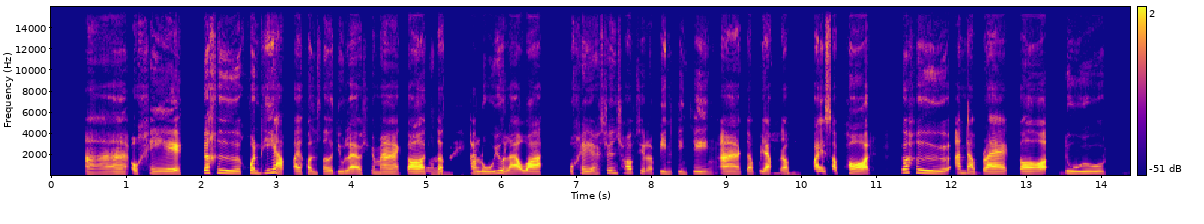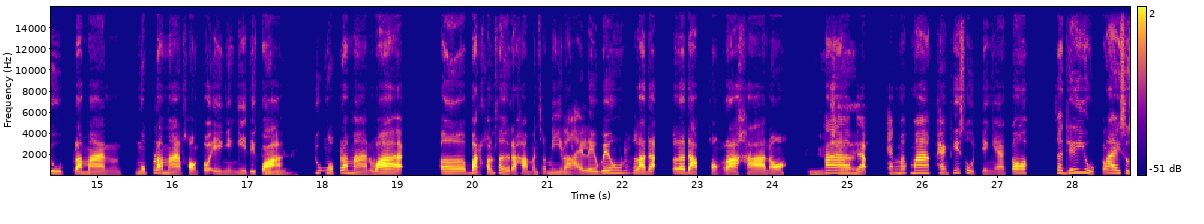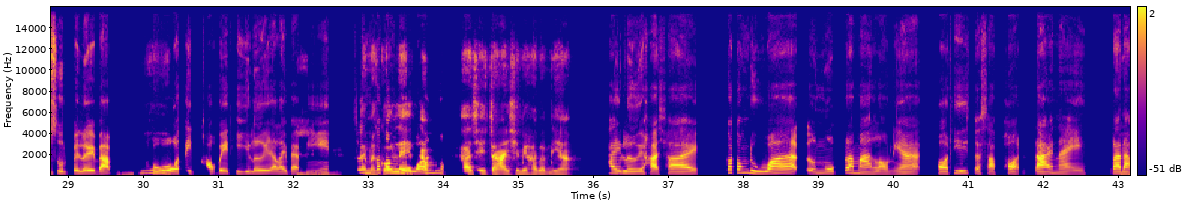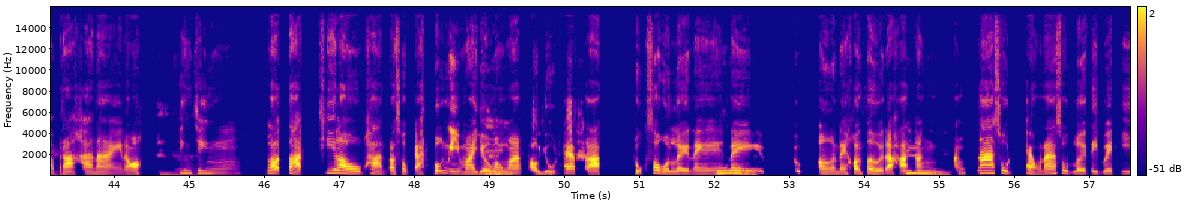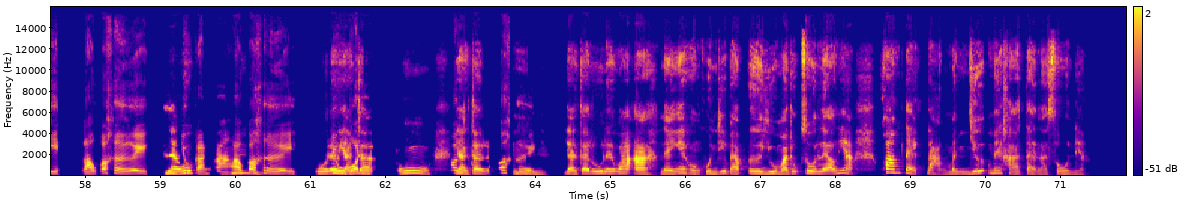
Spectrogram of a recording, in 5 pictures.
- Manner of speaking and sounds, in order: in English: "Level"; other background noise; tapping
- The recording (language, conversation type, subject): Thai, podcast, ทำไมคนถึงชอบไปดูคอนเสิร์ตบอยแบนด์และเกิร์ลกรุ๊ป?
